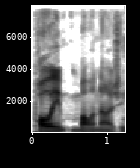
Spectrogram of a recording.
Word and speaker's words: Paulie Malignaggi: I say his name for me again. – Malafala. No. Paulie Malignaggi.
